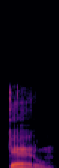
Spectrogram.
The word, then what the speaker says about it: quero: And finally, the QU will sound like the C in Bianca. Quero.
